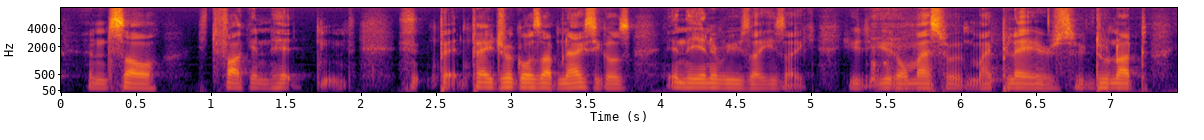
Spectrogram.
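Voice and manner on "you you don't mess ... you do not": put-on Spanish accent laid on thick. Retelling what the player said in an interview after the hit, in Pedro's thick Spanish accent. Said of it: "He got this thick Spanish accent".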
